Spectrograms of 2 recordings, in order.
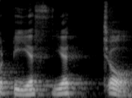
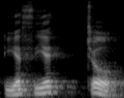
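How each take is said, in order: First: Teacher spelling T S C H O deliberately; letters named one by one; slow letter spelling. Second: Careful spelling for students; slow letter spelling. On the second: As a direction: spell out T S C H O again, slowly. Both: Shown as a demonstration. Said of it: "वैसे इसको".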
